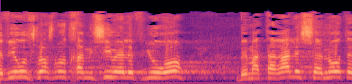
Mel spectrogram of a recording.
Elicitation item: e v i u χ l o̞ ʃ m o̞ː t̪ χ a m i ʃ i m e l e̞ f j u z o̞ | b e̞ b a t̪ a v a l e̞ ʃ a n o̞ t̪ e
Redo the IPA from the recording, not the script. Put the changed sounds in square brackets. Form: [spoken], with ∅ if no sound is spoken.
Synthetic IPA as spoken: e v i u [ʃ] l o̞ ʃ m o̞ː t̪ χ a m i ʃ i m e l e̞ f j u [ʁ] o̞ | b e̞ [m] a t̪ a [ʁ] a l e̞ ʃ a n o̞ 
